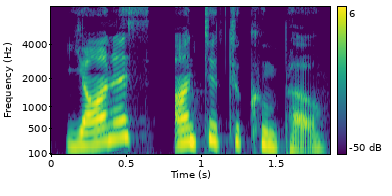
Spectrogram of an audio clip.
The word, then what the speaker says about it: Giannis Antetokounmpo: Giannis Antetokounmpo. That's perfect pronunciation.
